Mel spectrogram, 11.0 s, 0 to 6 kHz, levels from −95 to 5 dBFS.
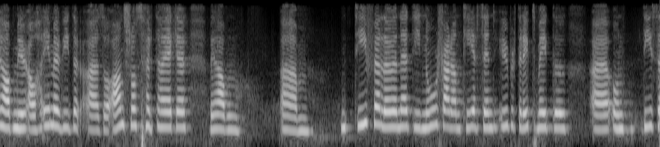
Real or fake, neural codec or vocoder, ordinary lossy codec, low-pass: fake; codec, 16 kHz, 0.5 kbps, X-Codec, HuBERT features, trained on LibriSpeech; none; 5.4 kHz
